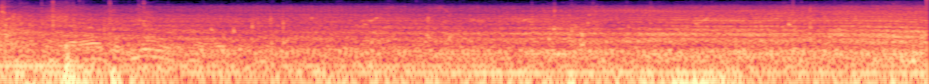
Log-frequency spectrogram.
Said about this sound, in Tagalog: Pero may airplane doon, no?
